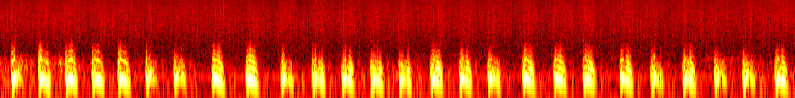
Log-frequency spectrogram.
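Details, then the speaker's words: Dog heart auscultation: rapid heartbeat with a high-frequency, musical systolic whoop (seagull murmur), a variant of the holosystolic murmur of atrioventricular valve insufficiency. "the systolic hoop or seagull murmur is a variation of the holosystolic murmur heard with atrial ventricular valve eula insufficiency notice the high frequency and musical quality of the systolic hoop"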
